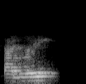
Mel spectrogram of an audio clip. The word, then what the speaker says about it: Henry: Henry. – Okay, can you spell that for me, please? – H-E-N-R-Y.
